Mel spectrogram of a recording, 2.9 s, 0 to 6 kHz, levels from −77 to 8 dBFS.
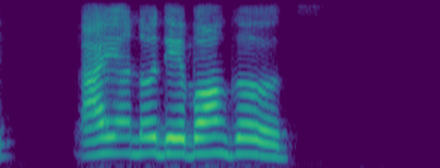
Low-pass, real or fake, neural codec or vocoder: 5.4 kHz; fake; codec, 16 kHz, about 1 kbps, DyCAST, with the encoder's durations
